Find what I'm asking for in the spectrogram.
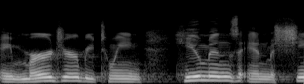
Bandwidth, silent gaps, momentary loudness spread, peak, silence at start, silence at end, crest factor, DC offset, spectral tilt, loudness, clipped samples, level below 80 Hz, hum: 9.6 kHz; none; 9 LU; -8 dBFS; 0 s; 0 s; 14 dB; under 0.1%; -7 dB/octave; -23 LUFS; under 0.1%; -76 dBFS; none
